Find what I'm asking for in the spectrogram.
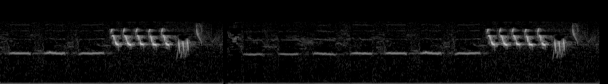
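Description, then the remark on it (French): A common blackbird sings, repeating the same phrase twice: a burst of quick, bright chirping notes ending in a short flourish, over a faint, steady background hiss. “également, le merle lance ses roulades et ses vocalises jusqu'en ville, perché sur les cheminées.”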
